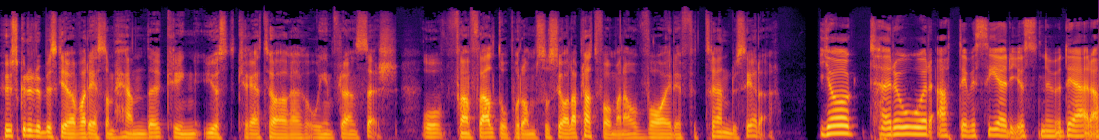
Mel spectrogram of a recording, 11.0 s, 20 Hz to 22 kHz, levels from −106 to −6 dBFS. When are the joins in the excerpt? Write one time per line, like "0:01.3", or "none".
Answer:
none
